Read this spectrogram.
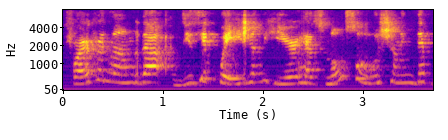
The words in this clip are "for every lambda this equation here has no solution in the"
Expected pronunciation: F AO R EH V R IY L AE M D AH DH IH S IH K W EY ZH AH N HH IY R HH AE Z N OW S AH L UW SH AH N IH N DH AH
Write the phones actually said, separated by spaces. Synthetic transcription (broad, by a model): F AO R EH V IY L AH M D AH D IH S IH K W EY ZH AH N HH IY R HH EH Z N OW S AH L UW SH AH N IH N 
